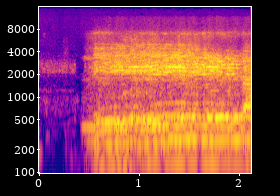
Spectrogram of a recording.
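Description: Buddhist devotional chanting: after a short pause, voices start a long held chanted note about half a second in and sustain it steadily.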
